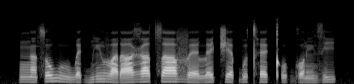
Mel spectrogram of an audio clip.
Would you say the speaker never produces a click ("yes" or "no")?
yes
